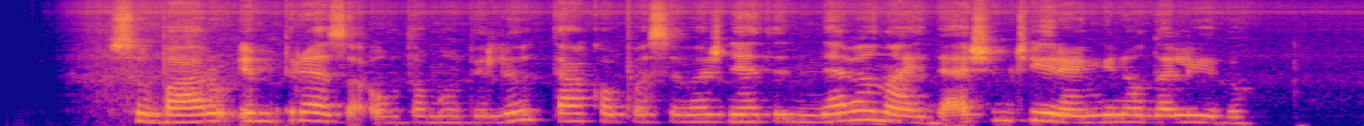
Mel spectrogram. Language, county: Lithuanian, Alytus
